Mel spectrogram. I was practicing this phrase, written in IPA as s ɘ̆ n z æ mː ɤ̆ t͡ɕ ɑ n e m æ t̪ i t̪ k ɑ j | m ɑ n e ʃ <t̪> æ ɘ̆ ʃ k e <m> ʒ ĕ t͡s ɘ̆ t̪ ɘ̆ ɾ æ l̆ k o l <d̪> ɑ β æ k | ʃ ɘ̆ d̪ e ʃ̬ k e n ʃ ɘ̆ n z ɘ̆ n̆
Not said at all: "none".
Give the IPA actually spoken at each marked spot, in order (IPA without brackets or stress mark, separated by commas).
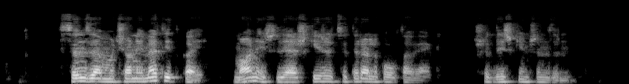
d̪, none, t̪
